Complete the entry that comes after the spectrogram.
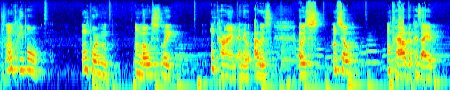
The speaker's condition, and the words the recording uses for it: Stuttering. To listeners who have never listened at length to someone with a stutter, it can take a while to adjust, so I encourage you to be patient.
